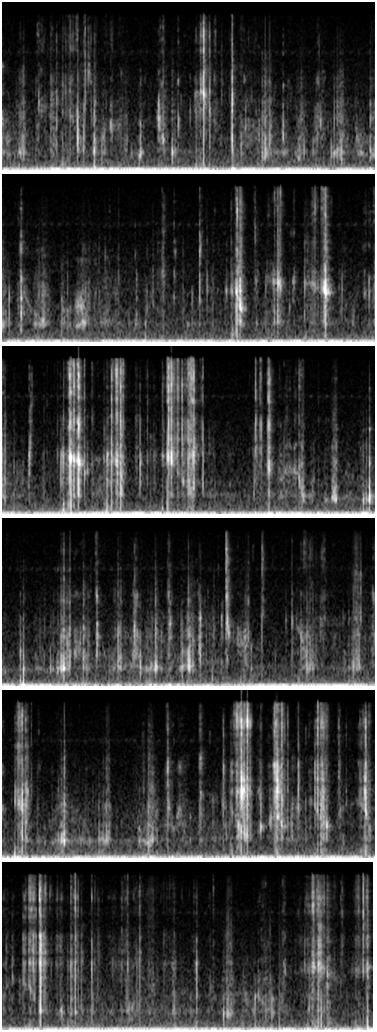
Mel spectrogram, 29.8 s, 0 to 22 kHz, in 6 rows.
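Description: Close-miked chewing and biting into lobster, with sharp crunches and cracks of shell, the loudest clusters about 11 and 23 seconds in.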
